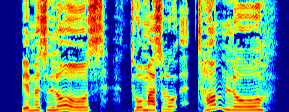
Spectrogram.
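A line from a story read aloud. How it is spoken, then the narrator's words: Mother calling. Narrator (German): ruft Mama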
